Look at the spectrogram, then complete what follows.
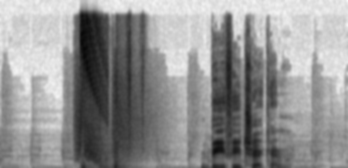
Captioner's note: whooshing sound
